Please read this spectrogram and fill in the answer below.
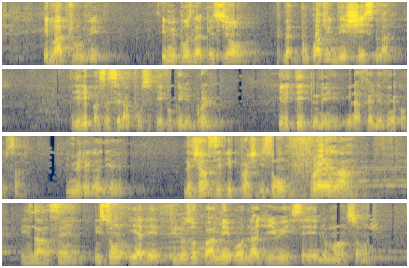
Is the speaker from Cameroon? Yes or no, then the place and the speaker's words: yes; Cameroon; Chez nous au Cameroun, chaque fois on travaille, on voit, on dit, je suis dans l'obscurité, on peut faire autrement.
